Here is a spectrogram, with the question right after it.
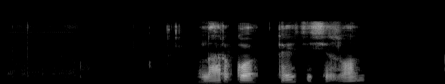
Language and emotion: Russian, neutral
